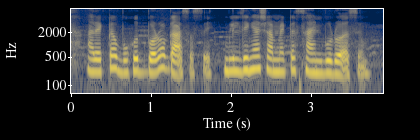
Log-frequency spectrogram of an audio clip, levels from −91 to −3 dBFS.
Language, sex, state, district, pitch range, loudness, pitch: Bengali, female, West Bengal, Kolkata, 215-245 Hz, -18 LUFS, 230 Hz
